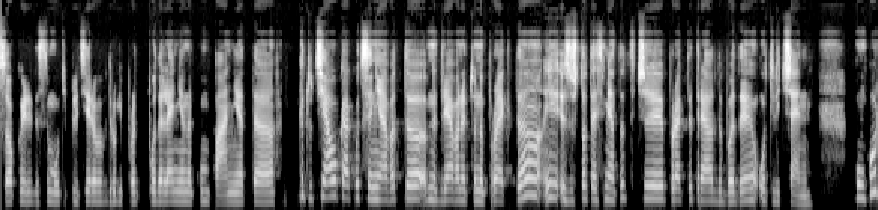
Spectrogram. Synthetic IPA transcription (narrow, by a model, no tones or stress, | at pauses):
sɔkəilid̪ɐsɛmulˠt̪i̥plʲit̪siɾəvəvd̪ɾuɡ̟ipod̪ɛlɛnʲiənɐkompanʲijət̪ə | kɐt̪ɔt̪sʲalˠokakot̪sɛnʲavət̪vnɛd̪ɾʲavɐnɛt̪onɐpɾoɛkt̪əizɐʃt̪ɔt̪ɛsmʲjat̪ət̪t͡ʃɛpɾoɛk̚t̪ət̪ːɾʲjavəd̪ɐbɤd̪ɛot̪lit͡ʃɛnkoŋkuɾ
